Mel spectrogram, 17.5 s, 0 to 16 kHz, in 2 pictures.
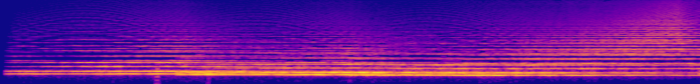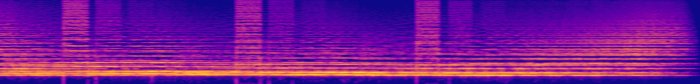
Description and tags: two Malstrom synths. one sweeping and another doing the bright pulsing tone on the 3rds.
